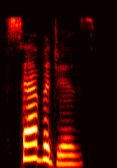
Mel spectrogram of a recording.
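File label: "savages", English, British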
